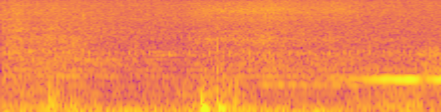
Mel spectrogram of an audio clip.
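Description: Horror film soundtrack: a low rumbling drone with one dull thud about a second in and a faint thin high tone coming in near the end.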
